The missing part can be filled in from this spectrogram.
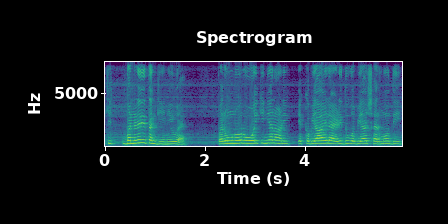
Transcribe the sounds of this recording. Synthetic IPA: kɪbənɳeːd̪iːt̪əŋɡiːnĩːɦʊɛ̰ː | pəɾʊnõːɾoːiːkɪjãːlaːɽ̃iːɪkbɪjaːɪlaːɪɽiːd̪ʊʋəbɪjaːʃəɾmõːd̪iː

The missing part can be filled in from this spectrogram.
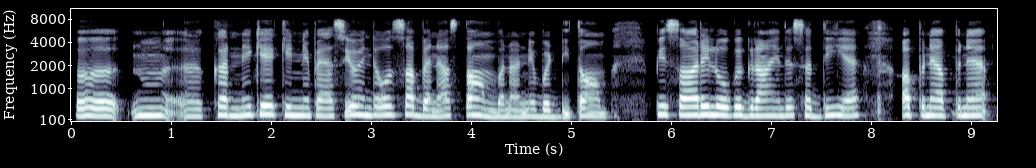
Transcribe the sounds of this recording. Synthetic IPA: kəɾneːkeːkɪnːeːpɛːseːoːɦɪ̃nd̪eːoːsəbɛːnaːst̪aːmbənaːneːbəɖːiːt̪aːmpiːsaːɾeːloːkɡɾãːẽːd̪eːsəd̪iːɦɛːəpneːəpneː

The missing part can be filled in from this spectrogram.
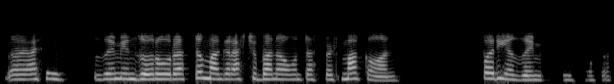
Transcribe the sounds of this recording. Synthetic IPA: ɐsɐ | zɐmiːnzɐɾuːɾɐt̪ːɨmɐɡɐɾɐst͡ʃʰubɐnaːʋunt̪ɐspeʈʰmɐkaːn | pɐɾijɐ̃zɐmiːntusɐ̃sɨ

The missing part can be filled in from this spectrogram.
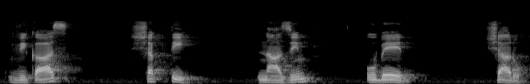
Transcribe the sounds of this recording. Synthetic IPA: ʋɪkaːs | ʃɐk̚t̪i | naːzim | ʊbeːd̪̚ | ʃaːɾu

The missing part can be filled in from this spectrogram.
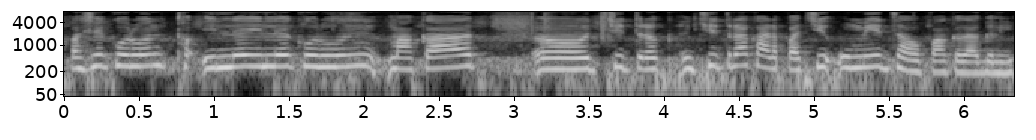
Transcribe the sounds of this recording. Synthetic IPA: əɕẽkəɾuːnt̪ʰilːeilekəɾuːnm̤aka | t͡ɕit̪ɾət͡ɕit̪ɾakaɽpat͡ɕiːʔumed̪̚d͡zʱaʋpaklaɡliː

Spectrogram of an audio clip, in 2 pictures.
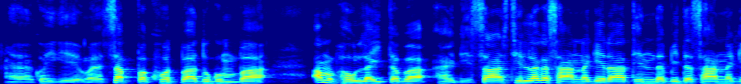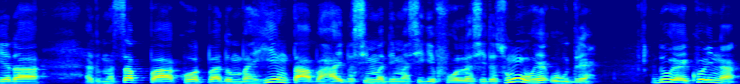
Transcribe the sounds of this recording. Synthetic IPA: kʰojɡḭsɐpːɐkʰot̚pɐːduɡumbɐ | ɐ̰mɐpʰɐwlɐjtɐbɐhajdisastʰilːɐɡɐsanɐɡeɾatʰindɐbidɐsanɐɡeɾa | ɐdumɐsɐpːɐkʰot̚pɐːdumbɐɦeŋtabɐɦajbɐsimɐdimɐsiɡipʰolɐsidɐsuŋuheʔud̪ɾe | ɐduɡɐːjkʰojnɐ

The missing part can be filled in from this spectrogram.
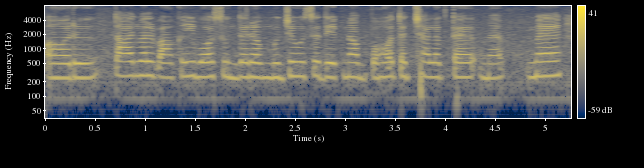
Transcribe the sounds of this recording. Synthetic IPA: ɔːɾt̪aːd͡ʒmɛt̪ləbaːkaibɔɦt̪sʊ̃nd̪əɾɦɛmʊd͡ʒʱeʊsːed̪eːkʰnabɔɦʊt̪ɐtːʃʰalɐɡt̪aɦɛmɛ̃ | mɛ̃ː

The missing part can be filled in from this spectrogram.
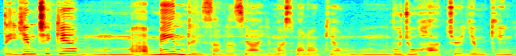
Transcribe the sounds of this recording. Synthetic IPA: t̪jimt͡ʃʰikẽ | meːnɾiːzɐnɨzjãːjimɐsmɐnɐ̃kiɐmʋɨd͡ʒuɦaːt̪̚t͡ʃʰijimkin

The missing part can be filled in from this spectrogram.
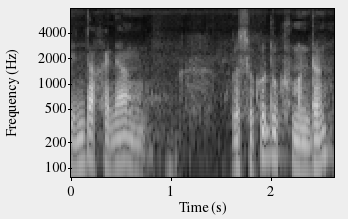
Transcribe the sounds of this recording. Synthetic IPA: intakʰajnaŋ | ɡɯsukʰudukʰumandɯŋ

